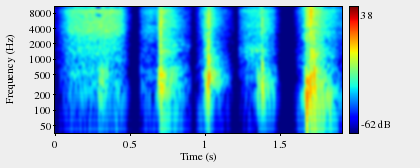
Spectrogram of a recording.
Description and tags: Wooden Floor banging
Supposed to be hands dragging on floor but kinda sounds like someone fell down the stairs.
drag, bang, smack, wood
